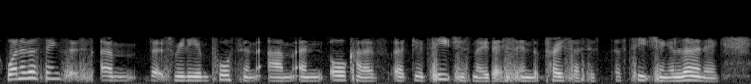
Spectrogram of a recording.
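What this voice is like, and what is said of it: Non-Canadian accent. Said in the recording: “You can probably tell from my accent that I'm fairly new to Canada.”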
